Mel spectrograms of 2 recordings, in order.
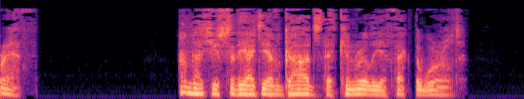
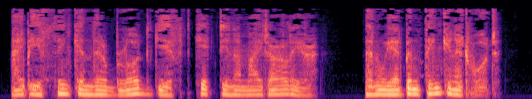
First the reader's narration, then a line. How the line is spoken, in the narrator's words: Stacia murmured softly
